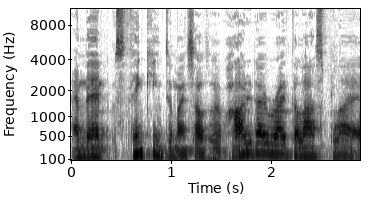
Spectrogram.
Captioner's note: none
